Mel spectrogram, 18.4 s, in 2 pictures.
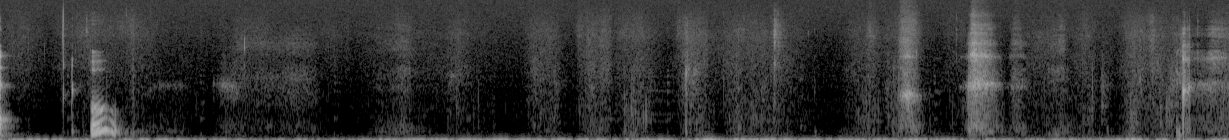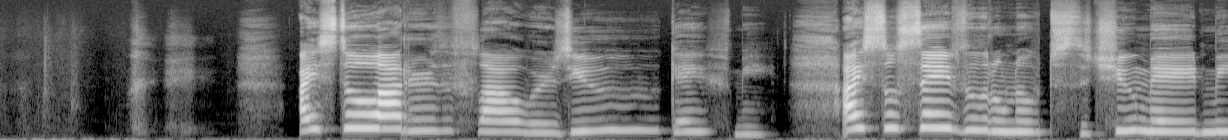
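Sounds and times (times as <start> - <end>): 
vocals: 0.7 - 1.0, 10.5 - 18.4.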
